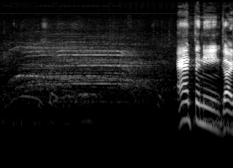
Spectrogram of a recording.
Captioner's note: audience cheering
